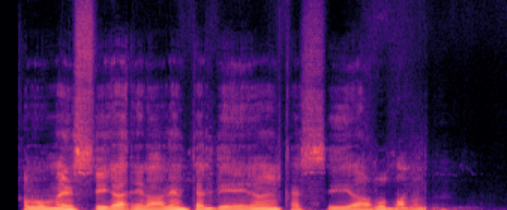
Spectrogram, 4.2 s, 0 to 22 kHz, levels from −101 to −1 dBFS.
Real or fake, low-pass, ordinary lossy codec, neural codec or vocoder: fake; none; none; codec, 44.1 kHz, 1.7 kbps, Pupu-Codec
